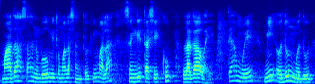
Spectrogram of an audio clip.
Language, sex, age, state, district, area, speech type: Marathi, male, 18-30, Maharashtra, Pune, urban, spontaneous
